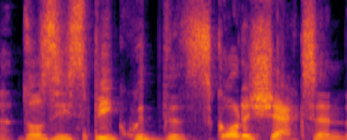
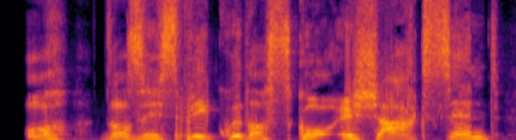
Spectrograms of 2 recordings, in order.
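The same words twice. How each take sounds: First: Said in the usual way. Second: High, loud put-on Scottish accent. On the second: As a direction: slip into a hammed-up Scottish lilt. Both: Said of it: "I kinda did a Scottish accent".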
